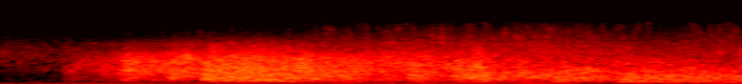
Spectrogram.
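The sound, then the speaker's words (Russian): Rain begins to fall as a heavy downpour, swelling from near quiet into a dense, steady rushing hiss within a second and continuing loudly with a low rumbling undertone. No voices. “А вот и дождь пошел, обещанный тобой.”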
